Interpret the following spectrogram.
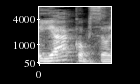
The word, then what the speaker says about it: Jakobson: O Roman Jakobson, ou Jakobson, já que ele é russo, né? Tem uma pronúncia completamente diferente.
